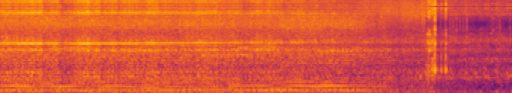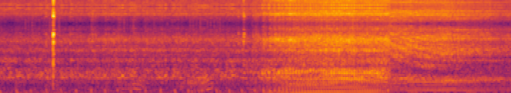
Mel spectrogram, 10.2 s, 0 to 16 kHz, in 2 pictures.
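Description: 2009 Honda CHF50 Metropolitan scooter's 49 cc four-stroke single running steadily at speed, then dropping to a quieter, slower running about four seconds in, with two sharp clicks. Near the end it picks up briefly, then settles to a lower, even note.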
